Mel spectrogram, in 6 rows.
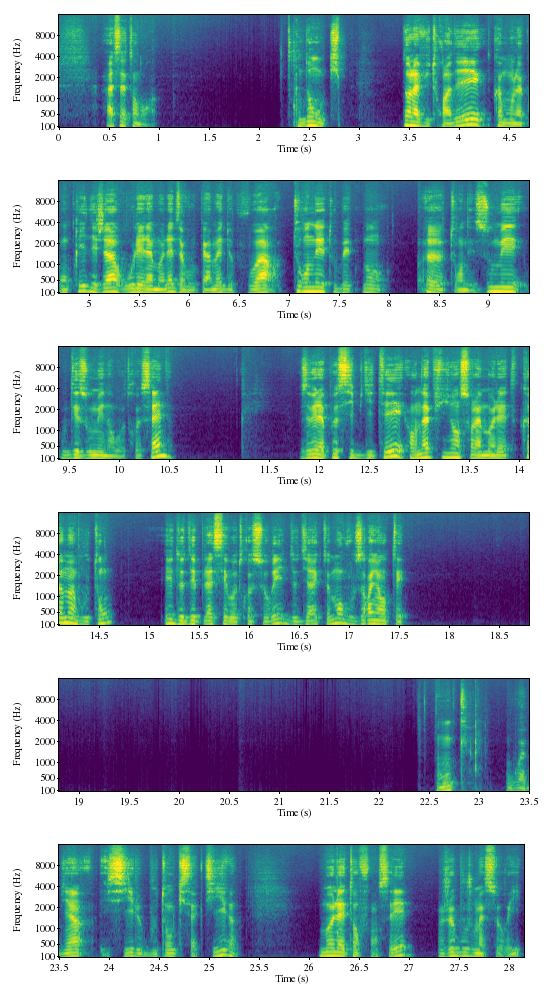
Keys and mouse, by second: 14.3-23.0 middle drag, 26.3-28.1 middle drag.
